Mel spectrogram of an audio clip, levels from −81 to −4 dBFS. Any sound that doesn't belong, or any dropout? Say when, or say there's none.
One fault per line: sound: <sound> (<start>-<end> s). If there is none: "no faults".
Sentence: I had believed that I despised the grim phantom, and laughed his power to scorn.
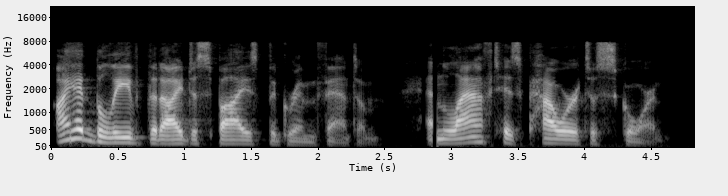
sound: dropout (2.9-2.9 s)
